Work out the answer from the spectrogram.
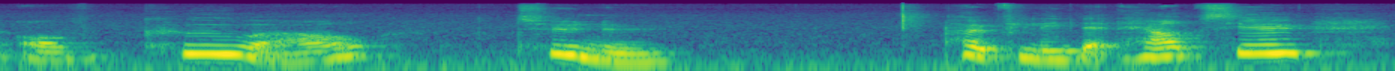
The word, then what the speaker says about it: Kū: was called that in the first place so kual is to do with the young animals and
